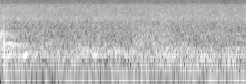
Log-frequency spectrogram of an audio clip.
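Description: Steady hiss of running water trickling inside a rock chamber.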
